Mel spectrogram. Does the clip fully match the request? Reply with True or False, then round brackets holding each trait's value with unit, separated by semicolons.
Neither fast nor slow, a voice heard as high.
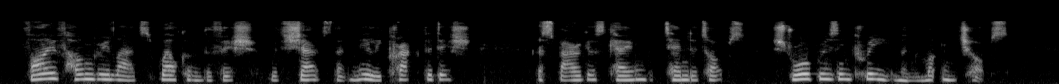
False (120 wpm; 210 Hz)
